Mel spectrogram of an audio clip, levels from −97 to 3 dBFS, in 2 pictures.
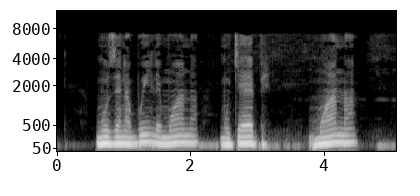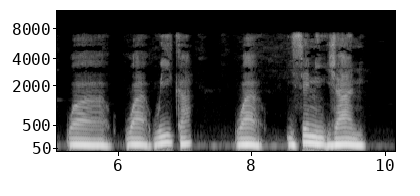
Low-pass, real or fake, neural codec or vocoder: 7.2 kHz; real; none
